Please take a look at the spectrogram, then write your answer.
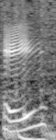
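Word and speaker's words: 北: is the the like the Chinese pronunciation is pay and this one is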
